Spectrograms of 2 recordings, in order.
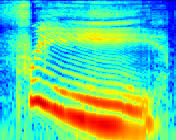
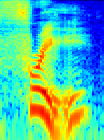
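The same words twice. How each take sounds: First: The vowel is held extra long. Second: The vowel has ordinary length. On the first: "make the vowel extra long" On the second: "with the ordinary high front tense vowel E"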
